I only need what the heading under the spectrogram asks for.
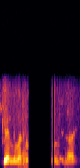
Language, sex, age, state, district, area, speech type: Telugu, male, 18-30, Telangana, Siddipet, rural, conversation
